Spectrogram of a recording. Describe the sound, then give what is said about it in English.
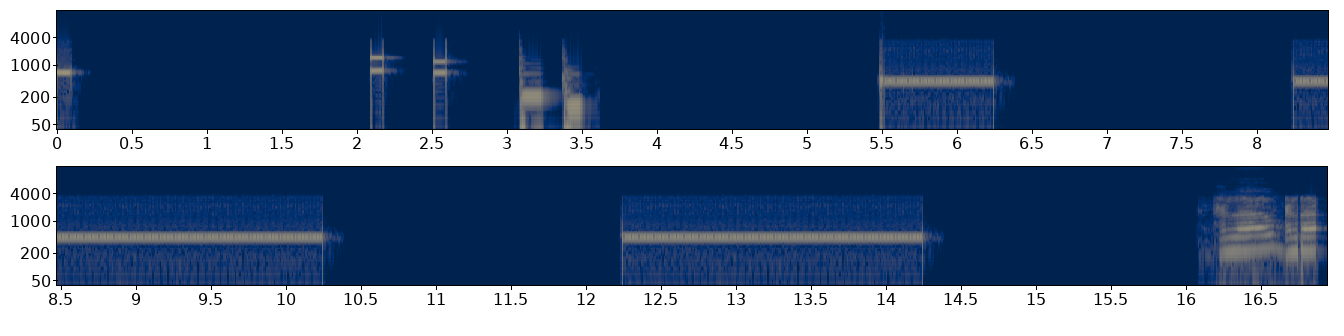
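Telephone call tones: a few short dialing beeps, then three steady mid-pitched tones separated by silence. The last two each last about two seconds, and a voice begins at the very end. “Please leave your voicemail after the tone.”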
